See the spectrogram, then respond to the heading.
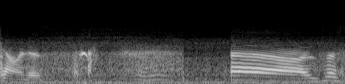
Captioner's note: laughs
